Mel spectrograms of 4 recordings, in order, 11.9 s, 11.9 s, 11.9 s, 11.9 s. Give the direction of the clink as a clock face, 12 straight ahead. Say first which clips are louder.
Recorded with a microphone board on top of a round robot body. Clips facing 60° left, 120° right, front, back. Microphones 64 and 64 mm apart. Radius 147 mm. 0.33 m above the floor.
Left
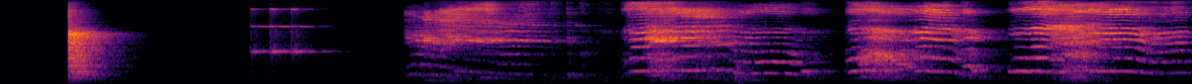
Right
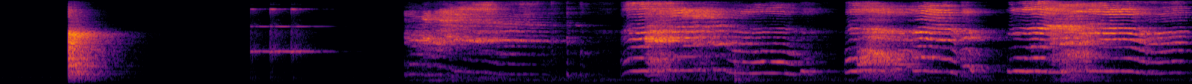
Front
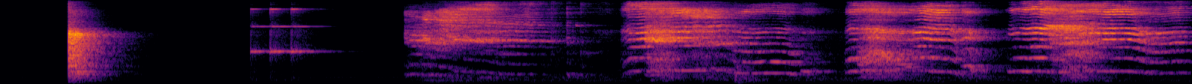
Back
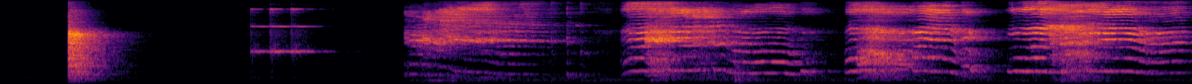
Left 1 dB, front 1 dB; 2 o'clock.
